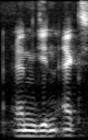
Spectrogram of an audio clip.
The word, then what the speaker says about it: Nginx: Saya akan e coba mengkonfigurasi apa itu namanya eh engine X ya. Kalau tulisannya sih tulisannya ngings gitu ya, tapi dibacanya itu engine X biasanya.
